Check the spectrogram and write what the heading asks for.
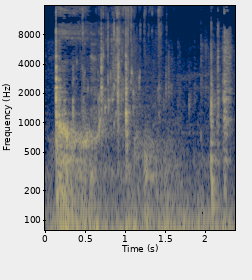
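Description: Water sloshing and dripping in a bowl as a hand moves quartered rabbit meat soaking in it, loudest just after the start and then settling to small drips and splashes.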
